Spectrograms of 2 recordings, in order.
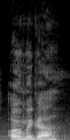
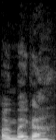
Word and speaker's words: Ohmega: It is the Edelrid Omega or Omega depending on where you're from or how you say it.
